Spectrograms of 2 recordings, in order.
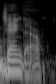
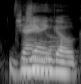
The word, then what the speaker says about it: Django: I mean, I'm saying it wrong. Django. – Django, because I get caught up with that D.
